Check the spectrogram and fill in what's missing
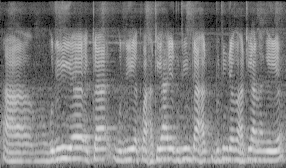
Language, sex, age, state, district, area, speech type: Maithili, male, 45-60, Bihar, Supaul, rural, spontaneous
